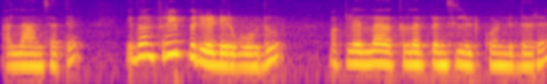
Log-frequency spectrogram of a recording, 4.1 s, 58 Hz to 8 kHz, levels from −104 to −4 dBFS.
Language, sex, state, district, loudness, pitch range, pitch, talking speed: Kannada, female, Karnataka, Shimoga, -16 LUFS, 175-230 Hz, 190 Hz, 160 wpm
